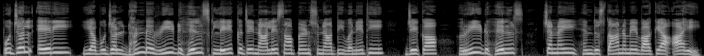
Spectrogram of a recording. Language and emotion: Sindhi, neutral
